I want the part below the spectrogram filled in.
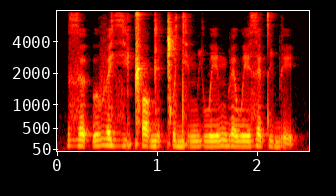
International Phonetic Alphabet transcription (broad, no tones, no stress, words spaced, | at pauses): zə ʔʊvɛ zʲʊǁɔɡɛǀʊ dʲəmi wembɛ wezɛtibe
